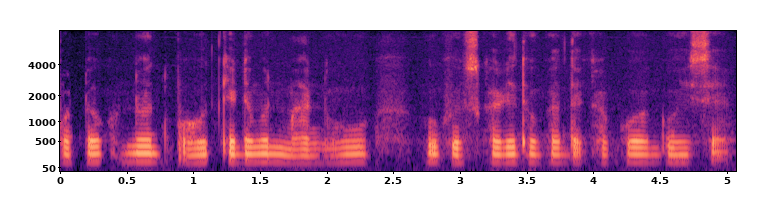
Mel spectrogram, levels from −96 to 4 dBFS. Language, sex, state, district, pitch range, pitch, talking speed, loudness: Assamese, male, Assam, Sonitpur, 120-130 Hz, 125 Hz, 105 wpm, -21 LUFS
